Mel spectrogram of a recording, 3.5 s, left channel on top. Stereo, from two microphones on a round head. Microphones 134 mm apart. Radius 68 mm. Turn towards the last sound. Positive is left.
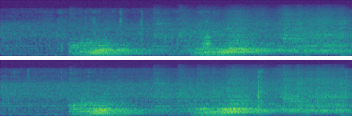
turn(degrees=-5)  # may be behind; listen again after turning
